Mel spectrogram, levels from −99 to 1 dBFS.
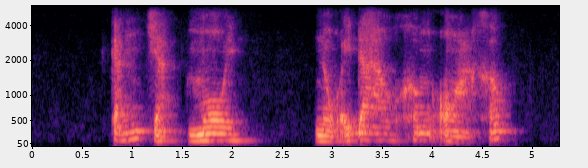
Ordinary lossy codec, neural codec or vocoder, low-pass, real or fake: Opus, 16 kbps; none; 5.4 kHz; real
